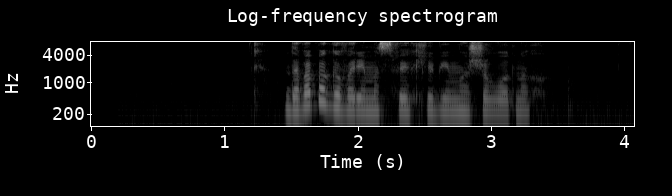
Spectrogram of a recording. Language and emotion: Russian, neutral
